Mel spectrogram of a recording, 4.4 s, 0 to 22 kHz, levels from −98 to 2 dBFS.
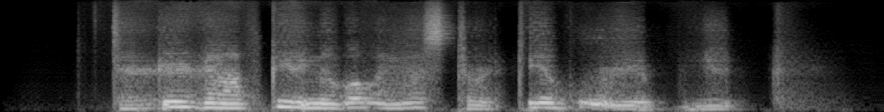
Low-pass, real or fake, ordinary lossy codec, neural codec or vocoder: none; fake; none; codec, 44.1 kHz, 0.9 kbps, DAC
